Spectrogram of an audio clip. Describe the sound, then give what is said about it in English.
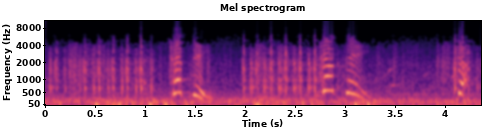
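A harsh electrical crackle of a short circuit on a phone line: rapid, dense clicking and sputtering throughout, broken by several brief squealing, warbling whistles that rise and fall in pitch. “A short circuit.”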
